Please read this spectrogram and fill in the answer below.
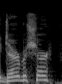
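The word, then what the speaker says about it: Derbyshire: Uh Anthony Derbisher. Derbasher. I like that. It says Derby, but that's not how you pronounce it.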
